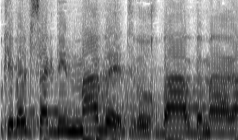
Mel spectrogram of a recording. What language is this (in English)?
Hebrew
